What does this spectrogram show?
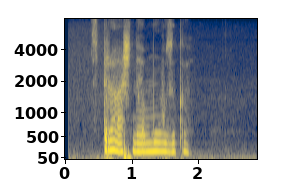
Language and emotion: Russian, neutral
